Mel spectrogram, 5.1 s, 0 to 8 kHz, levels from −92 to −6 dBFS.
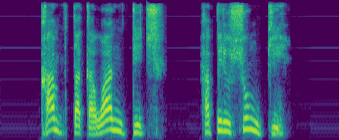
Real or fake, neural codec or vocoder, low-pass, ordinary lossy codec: fake; vocoder, 22.05 kHz, 80 mel bands, HiFi-GAN; 7.2 kHz; AAC, 48 kbps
